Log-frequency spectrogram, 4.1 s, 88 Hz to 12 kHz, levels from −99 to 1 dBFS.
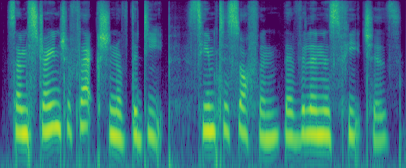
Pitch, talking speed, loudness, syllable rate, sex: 240 Hz, 175 wpm, -18 LUFS, 5.6 syllables/s, female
